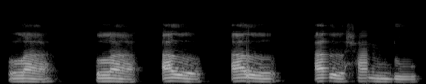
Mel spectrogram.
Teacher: Sedangkan lam itu dari sisi lidah sampai ke ujung lidah itu kena semuanya ke langit-langit.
